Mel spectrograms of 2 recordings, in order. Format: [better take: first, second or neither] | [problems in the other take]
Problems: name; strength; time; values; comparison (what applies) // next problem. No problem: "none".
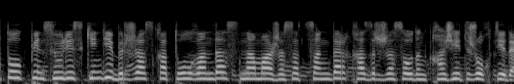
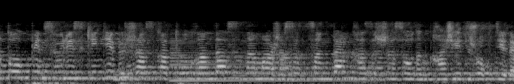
first | background sound (Wind instrument, woodwind instrument); 13 dB below the speech // room echo; dies away in 1.3 s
